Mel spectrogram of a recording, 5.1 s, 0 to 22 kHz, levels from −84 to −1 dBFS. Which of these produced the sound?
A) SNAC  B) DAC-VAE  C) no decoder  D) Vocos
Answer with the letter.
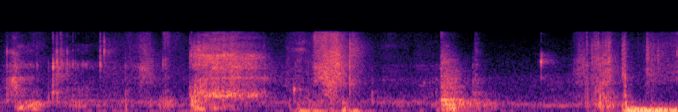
C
